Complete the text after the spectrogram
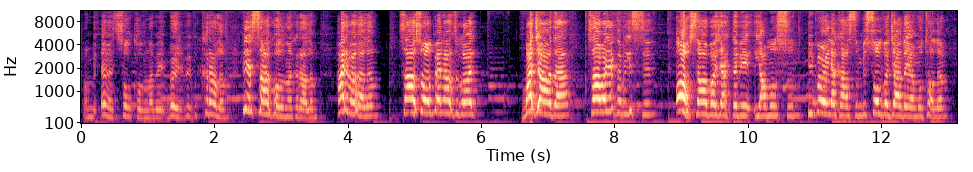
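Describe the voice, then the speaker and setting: A woman hosting a gaming channel, giving casual gameplay commentary, scolding the characters and swinging from high squeals to low muttering. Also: fairly quick, fairly bright tone, faint music behind.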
